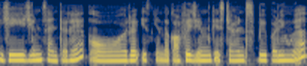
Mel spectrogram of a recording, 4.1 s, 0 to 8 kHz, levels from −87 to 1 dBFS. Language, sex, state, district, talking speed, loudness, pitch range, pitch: Marwari, female, Rajasthan, Nagaur, 220 wpm, -16 LUFS, 180-195 Hz, 190 Hz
